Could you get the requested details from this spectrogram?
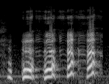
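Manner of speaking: squealing high laugh. Real, not acted. Laughing at own voice.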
